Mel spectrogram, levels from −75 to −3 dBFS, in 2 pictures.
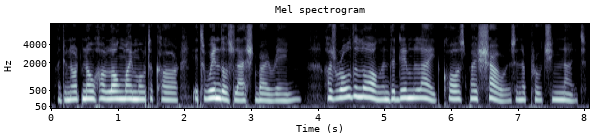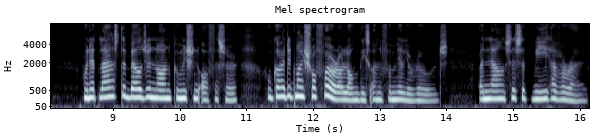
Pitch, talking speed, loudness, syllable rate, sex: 230 Hz, 175 wpm, -17 LUFS, 5.2 syllables/s, female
